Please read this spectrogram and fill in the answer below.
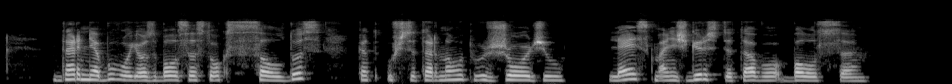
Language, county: Lithuanian, Alytus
